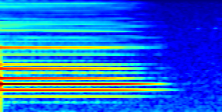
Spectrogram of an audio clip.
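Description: Harmonica sounding one held chord, which fades out about one and a half seconds in.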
